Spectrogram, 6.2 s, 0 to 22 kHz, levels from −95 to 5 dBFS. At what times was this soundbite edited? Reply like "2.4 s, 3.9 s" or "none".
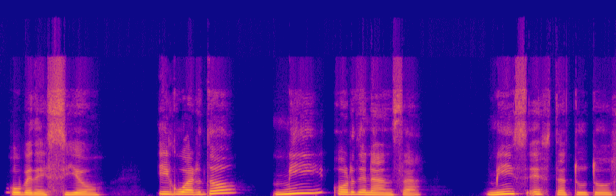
4.6 s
